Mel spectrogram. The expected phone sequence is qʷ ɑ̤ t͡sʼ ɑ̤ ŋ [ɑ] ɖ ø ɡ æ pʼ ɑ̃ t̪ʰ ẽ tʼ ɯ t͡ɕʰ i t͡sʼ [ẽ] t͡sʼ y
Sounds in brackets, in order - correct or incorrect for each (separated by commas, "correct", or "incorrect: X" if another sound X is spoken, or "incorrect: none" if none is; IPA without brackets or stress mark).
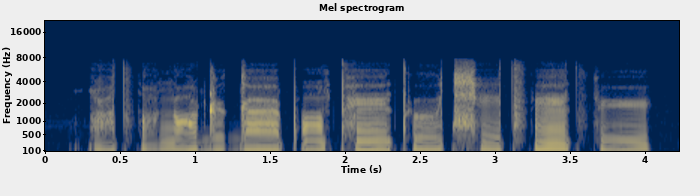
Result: correct, correct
